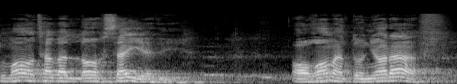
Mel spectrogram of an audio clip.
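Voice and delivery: loud, slow, anguished lament; wailing cry of grief. Retold or imitated. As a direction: cry out as a widow hearing of her master's death. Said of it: "فریاد زد". (فریاد سوگوارانه و کشیده)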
